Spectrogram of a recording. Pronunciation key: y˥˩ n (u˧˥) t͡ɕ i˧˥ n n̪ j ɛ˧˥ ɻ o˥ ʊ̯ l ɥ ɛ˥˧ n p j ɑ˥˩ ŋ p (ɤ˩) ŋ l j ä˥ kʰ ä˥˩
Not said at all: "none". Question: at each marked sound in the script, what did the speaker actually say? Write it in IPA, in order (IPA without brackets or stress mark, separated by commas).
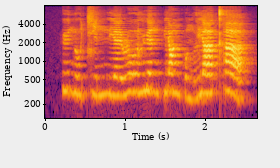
u˧˥, ɤ˩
